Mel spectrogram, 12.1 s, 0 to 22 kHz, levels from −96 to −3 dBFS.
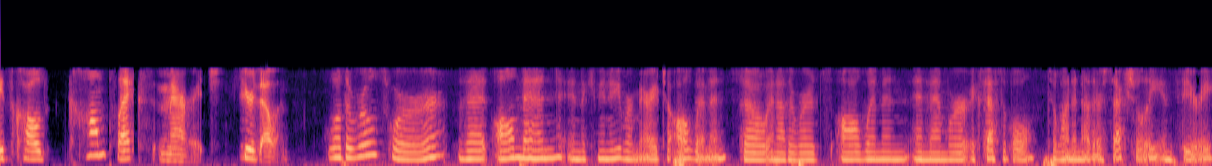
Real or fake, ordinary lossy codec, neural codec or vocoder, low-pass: real; AAC, 16 kbps; none; 7.2 kHz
